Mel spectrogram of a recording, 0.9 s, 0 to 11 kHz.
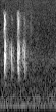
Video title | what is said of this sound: T.T.V. Show #353 "Well what do you think"??? | there's something loose inside the phone rattling it's not in the case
